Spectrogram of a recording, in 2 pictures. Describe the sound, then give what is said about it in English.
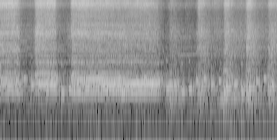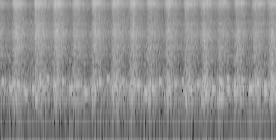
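A loud, harmonic steam whistle sounds for about three seconds, then a steam locomotive starts chugging with steady, rhythmic hissing chuffs that continue as the train pulls away. No one speaks. “Welcome aboard the time traveling train, folks.”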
